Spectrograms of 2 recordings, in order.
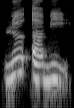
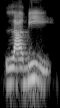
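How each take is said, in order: First: A glottal stop separates the article from the word. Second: The article runs smoothly into the word. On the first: The speaker calls it wrong. "you would do a glottal stop in your throat" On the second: The speaker calls it right. "Much better"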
